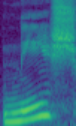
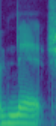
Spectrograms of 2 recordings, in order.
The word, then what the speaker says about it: niche: Uh The Other Side of Madness is a niche or niche, however you say it. I've heard that word pronounced both ways.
